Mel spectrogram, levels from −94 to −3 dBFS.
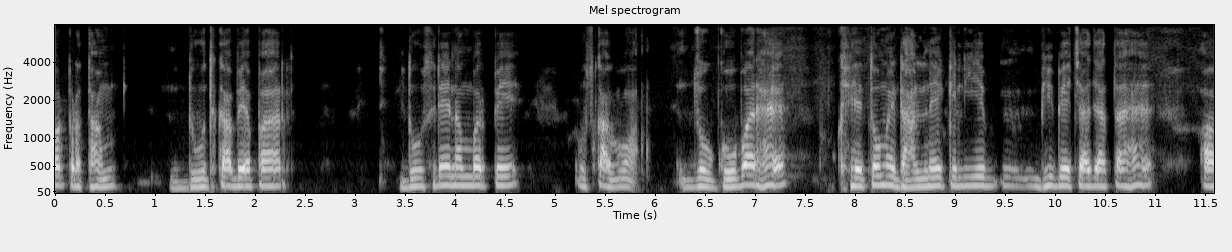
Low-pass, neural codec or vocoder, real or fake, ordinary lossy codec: none; codec, 16 kHz, 8 kbps, FunCodec, trained on Chinese and English, 25 frames a second; fake; none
